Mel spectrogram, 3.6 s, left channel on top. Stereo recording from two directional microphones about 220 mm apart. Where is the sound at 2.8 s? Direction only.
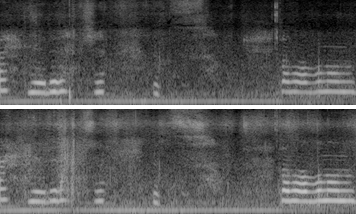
15° right (ahead or behind).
